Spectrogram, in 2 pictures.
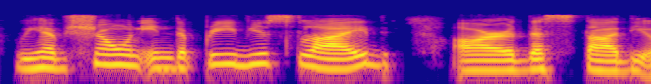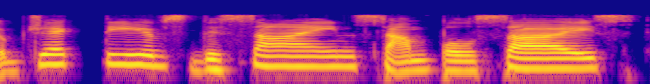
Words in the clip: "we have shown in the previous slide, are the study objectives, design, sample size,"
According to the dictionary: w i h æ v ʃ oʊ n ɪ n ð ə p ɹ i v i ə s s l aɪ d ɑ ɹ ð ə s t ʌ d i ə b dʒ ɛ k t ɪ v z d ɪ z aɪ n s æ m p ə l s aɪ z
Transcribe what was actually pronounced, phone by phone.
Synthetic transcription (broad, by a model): w i h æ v ʃ oʊ n ɪ n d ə p ɹ i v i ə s s l aɪ d ɑ ɹ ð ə s t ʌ d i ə b dʒ ɛ k t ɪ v s d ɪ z aɪ n s æ m p ə l s aɪ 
